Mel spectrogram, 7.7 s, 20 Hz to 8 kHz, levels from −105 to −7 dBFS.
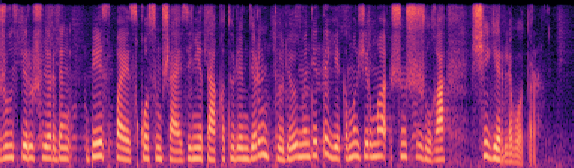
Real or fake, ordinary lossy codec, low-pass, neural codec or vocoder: real; none; 7.2 kHz; none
